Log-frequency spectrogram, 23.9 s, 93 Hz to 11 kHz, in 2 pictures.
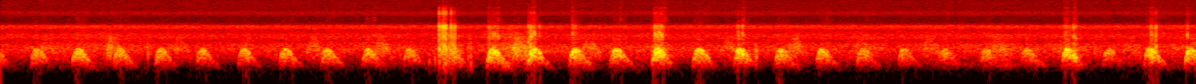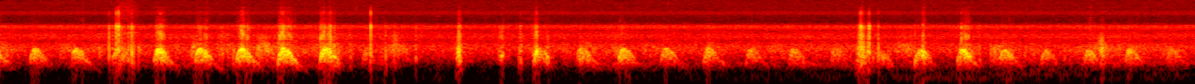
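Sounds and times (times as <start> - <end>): fetal heartbeat on doppler: 0.0 - 23.9
steady hiss: 0.0 - 23.9.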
